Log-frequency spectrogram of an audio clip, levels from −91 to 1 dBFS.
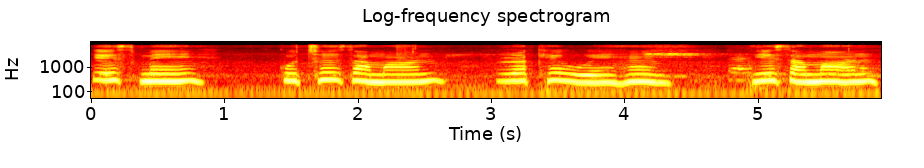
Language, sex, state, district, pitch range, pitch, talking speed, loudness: Hindi, female, Haryana, Charkhi Dadri, 255-280 Hz, 265 Hz, 80 wpm, -14 LUFS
